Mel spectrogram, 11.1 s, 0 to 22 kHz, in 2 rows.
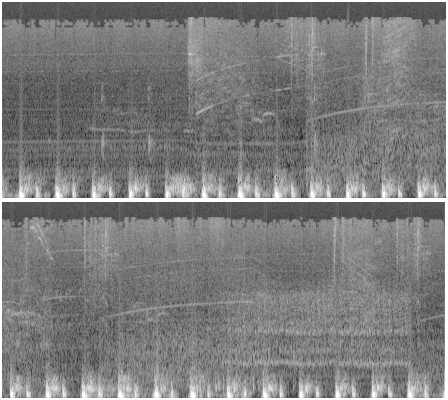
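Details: Own heartbeat recorded while playing a fast-paced racing video game: strong, regular thumping about 133 a minute with a faint soft whoosh between beats, a small murmur.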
